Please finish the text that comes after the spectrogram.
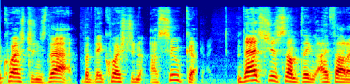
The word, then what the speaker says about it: Asuka: questioning the way I pronounce trio's last name asuka the technical Japanese pronunciation is asuka but for me I find it a lot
